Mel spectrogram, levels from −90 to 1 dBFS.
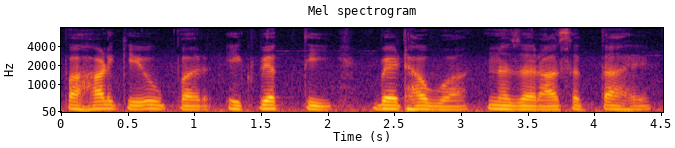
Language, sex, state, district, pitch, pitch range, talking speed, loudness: Hindi, male, Uttar Pradesh, Lalitpur, 120 Hz, 115-130 Hz, 145 wpm, -17 LUFS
